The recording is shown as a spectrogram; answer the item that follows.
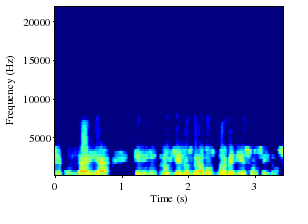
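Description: A man speaks with a Mexico City accent at a fairly high pitch. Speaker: educational consultant. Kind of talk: interview.

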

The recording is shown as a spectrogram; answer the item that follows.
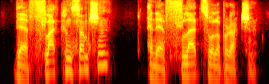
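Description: A man talks at a very fast pace with a German accent and a medium pitch. The sound is dry and close, with no echo. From Germany. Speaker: clean tech entrepreneur. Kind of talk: interview.

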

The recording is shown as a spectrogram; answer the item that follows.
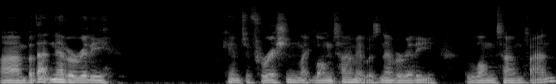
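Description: In a very clean recording with a silent background, a man with a British accent and a very deep, low pitch talks very fast with fairly even intonation. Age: 20s. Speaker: health coach. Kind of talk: casual interview.

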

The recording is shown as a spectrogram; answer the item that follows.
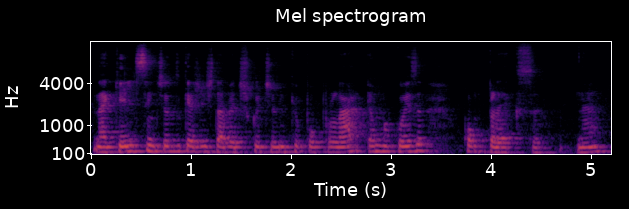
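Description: In a Rio de Janeiro accent, a woman with a fairly low voice speaks fairly quickly and in a monotone, flat way, with audible room echo and noticeable background noise. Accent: carioca. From Rio de Janeiro, Brazil (Vila da Penha, north zone). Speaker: cultural policy researcher. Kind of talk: interview.

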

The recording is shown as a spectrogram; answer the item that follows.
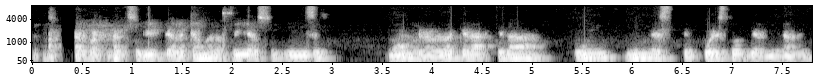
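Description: A man's medium-pitched voice, fairly slow, with fairly even intonation. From Mexico City. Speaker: sales and brand manager. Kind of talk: interview. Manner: halting, repeats words.

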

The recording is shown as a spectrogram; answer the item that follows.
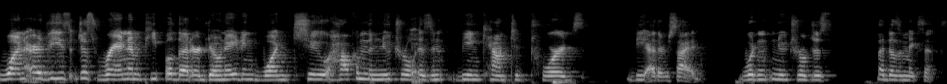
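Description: Bright and sharp in tone, a woman's fairly high voice moves at a moderate pace with monotone, flat intonation. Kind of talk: casual banter.

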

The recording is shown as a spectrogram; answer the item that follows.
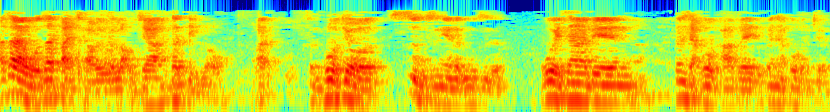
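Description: A man with a Taiwanese accent at a medium pitch and moderate pace, ordinary pitch variation, audible room echo and noticeable background noise. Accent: Taiwanese Mandarin. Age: 40s. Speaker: coffee roasting instructor. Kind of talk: lecture. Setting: classroom with audience.

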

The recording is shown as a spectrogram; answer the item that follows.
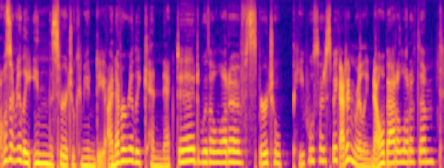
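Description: A woman with an Australian accent talks very fast at a fairly high pitch, with hardly any pauses and lively intonation. The recording is very clean, with a silent background. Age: 20s. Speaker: psychic channel, podcast host. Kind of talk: casual monologue.

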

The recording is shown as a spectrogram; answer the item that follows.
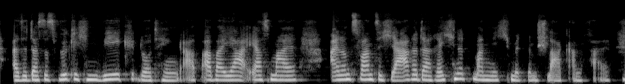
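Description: A somewhat breathy woman with monotone, flat intonation. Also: medium pitch for a woman, moderate pace. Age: 20s. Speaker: stroke survivor. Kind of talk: interview.

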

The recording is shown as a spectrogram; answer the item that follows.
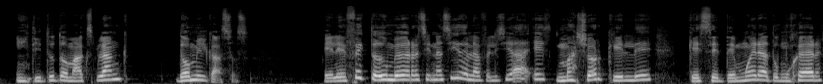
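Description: High pitch for a man, a moderate pace, and ordinary pitch variation in a man's voice. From Argentina, Buenos Aires province. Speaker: podcast host. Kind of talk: casual comedic chat.

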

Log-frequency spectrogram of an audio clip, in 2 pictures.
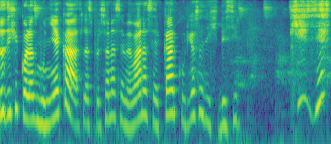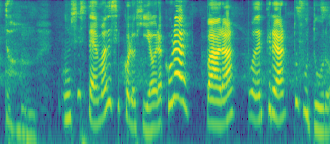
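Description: Bright and sharp in tone, a woman speaks at a moderate pace and high pitch, with very wide pitch swings and big swings in loudness. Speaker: metal vocalist and artist. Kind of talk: casual chat.

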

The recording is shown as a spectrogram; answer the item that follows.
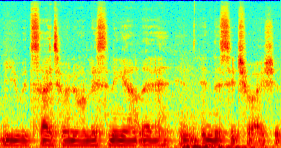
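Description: A man's medium-pitched voice, dark and mellow in tone, with an Australian accent. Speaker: podcast host. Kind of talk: casual chat. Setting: studio.

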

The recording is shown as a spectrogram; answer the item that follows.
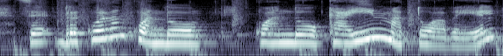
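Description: Over music in the background, a woman with a fairly high pitch talks in an animated tone at a fairly slow pace. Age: 40s. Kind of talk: devotional teaching monologue.

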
